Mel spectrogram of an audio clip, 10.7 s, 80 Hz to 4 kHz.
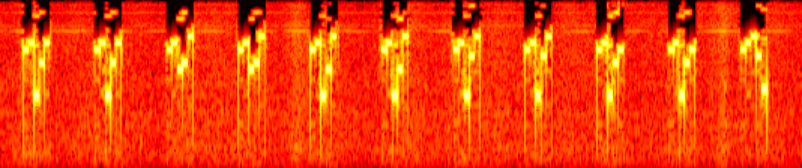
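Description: Five-tone selective call (ZVEI), heard as quick runs of five tones, tones of about 70 ms. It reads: 89169 89169 89560 89560 89150 89150 89170 89170 89168 89168 89072
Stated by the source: ZVEI five-tone call, address 89223, received on an SDR by feuerwehr-orlamuende (Orlamünde fire brigade).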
